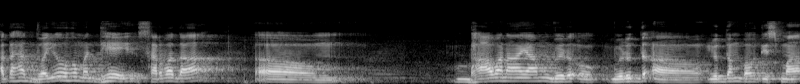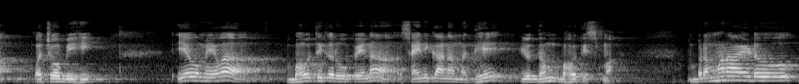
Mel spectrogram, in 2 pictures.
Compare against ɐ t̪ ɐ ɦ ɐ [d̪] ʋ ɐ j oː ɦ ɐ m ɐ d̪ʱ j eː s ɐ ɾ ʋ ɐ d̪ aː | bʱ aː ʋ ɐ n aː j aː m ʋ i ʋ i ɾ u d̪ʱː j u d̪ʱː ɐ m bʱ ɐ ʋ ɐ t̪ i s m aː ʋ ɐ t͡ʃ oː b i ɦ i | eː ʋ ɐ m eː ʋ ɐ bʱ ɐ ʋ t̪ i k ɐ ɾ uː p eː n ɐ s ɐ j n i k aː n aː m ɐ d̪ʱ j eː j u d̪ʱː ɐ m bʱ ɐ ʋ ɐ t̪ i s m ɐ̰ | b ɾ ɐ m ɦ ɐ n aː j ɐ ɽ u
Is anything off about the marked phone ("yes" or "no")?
no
